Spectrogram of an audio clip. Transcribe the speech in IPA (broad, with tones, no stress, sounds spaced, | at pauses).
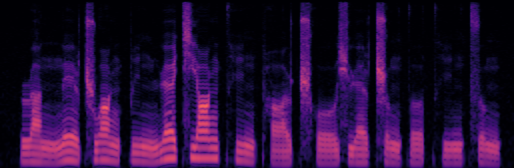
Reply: ɻ a˨˩ n n̪ e˥˨ ɪ̯ ʈ͡ʂ w ɑ˥˨ ŋ p i˨˩ ŋ n̪ ɥ ɛ˦ t͡ɕ j ɑ˦ ŋ t̪ʰ i˥˨ ŋ pʰ ɑ˨˦ ʊ̯ ʈ͡ʂʰ o˨˦ ʊ̯ ɕ ɥ ɛ˦ ʈ͡ʂ ʊ˥˨ ŋ t̪ ɤ˥˨ t̪ʰ i˦ ŋ t͡s ʊ˥˨ ŋ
